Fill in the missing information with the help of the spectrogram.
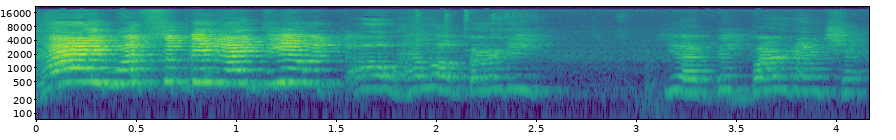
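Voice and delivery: very high, sweet-talking bug voice; high termite flattering the eagle; squeaky termite voice. Acted. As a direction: coo up at the bird in a tiny voice.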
